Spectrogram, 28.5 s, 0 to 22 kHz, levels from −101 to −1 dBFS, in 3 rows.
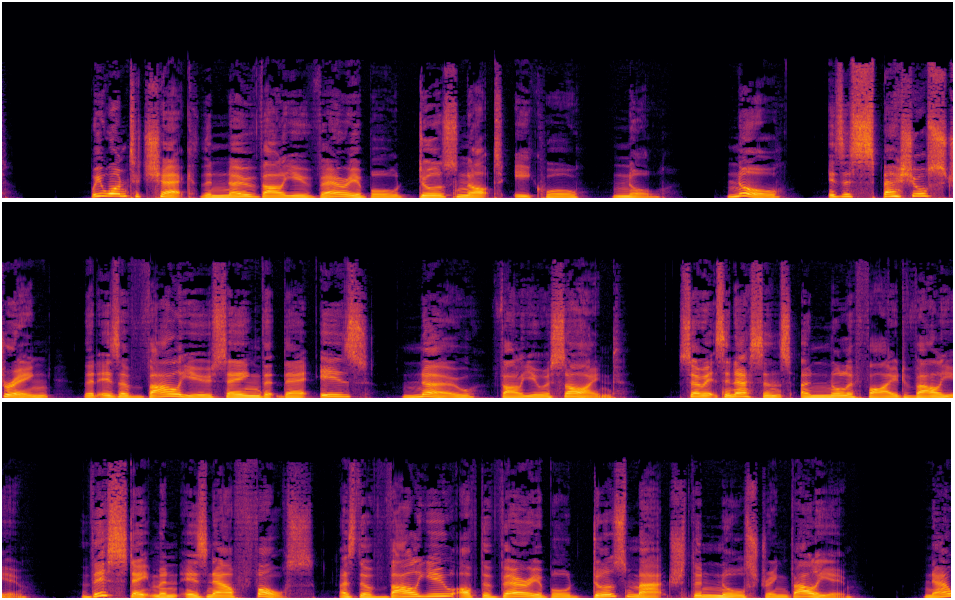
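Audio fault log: Nothing stood out on listening.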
